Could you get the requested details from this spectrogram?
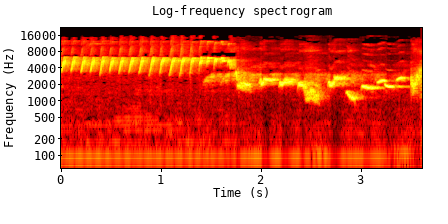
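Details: Shama lure song aimed at making rivals respond: a quick rhythmic run of high repeated notes gives way to lower warbled whistles, over a constant low hum.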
